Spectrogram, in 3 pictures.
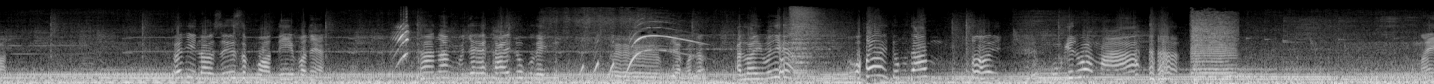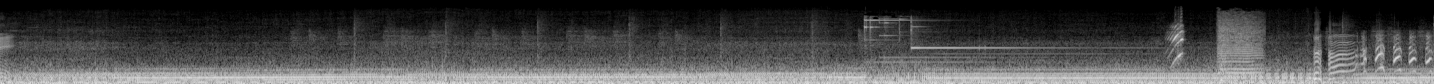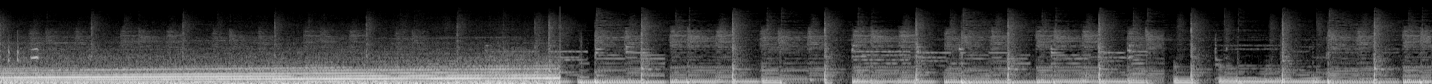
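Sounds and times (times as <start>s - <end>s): motorcycle engine accelerating: 0.0s - 34.8s.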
